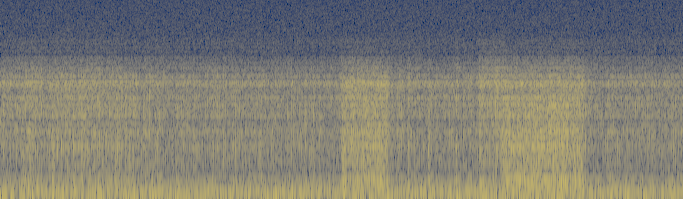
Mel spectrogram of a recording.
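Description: An old radio hums steadily.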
